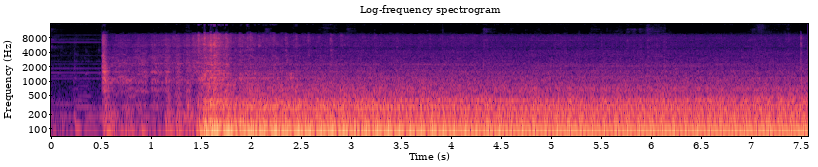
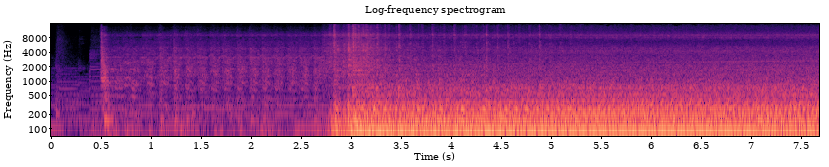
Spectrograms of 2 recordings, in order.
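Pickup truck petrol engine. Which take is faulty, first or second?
second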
